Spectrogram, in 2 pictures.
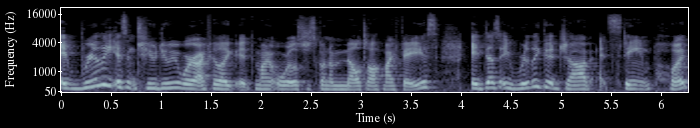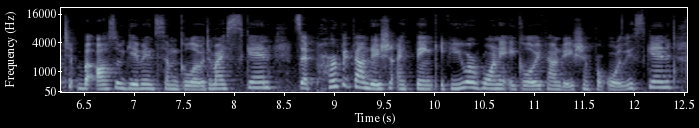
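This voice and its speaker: Over noticeable background noise, a woman with a medium pitch speaks at a fairly quick pace in an animated tone, with hardly any pauses. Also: ordinary pitch variation. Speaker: beauty YouTuber. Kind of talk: product review vlog. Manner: fast.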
